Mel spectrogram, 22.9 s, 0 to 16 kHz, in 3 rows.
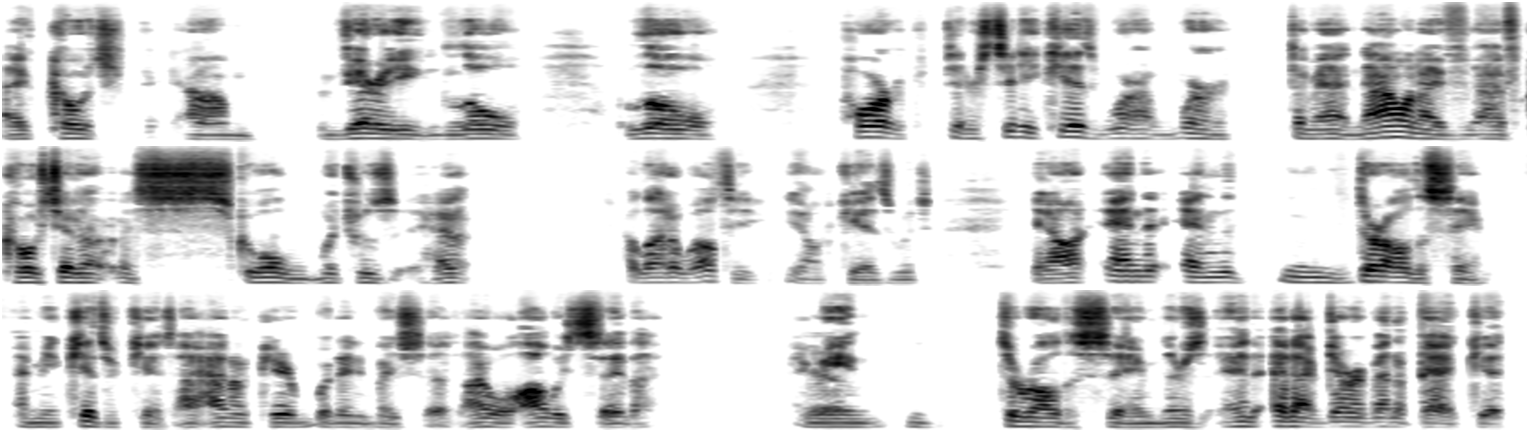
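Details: Adult male high school football coach with over 34 years of coaching who has stuttered throughout his career; stuttering.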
